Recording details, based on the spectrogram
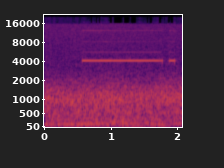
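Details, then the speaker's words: Multimeter continuity test on a Keystone Cougar fifth-wheel trailer's electric brake wire along the axle: one long high beep then two chirps over traffic rumble; chafed wire with exposed copper shorting to frame ground. "Yes, you could hear it beeping there. And that's the blackened piece there, and that chafed area. So I think we've got the problem solved here."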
